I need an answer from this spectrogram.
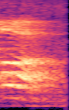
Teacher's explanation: जब आप अ का उच्चारण करेंगे तो आपको पता लगेगा कि अ मध्य से निकल रहा है, जीवा के आधार पे हो रहा है। ये ध्यान दीजिएगा, जीवा जहाँ टच करती है वहीं से इसका उच्चारण स्थान निकलता है, इसलिए बोलते हैं मध्य स्वर अ।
